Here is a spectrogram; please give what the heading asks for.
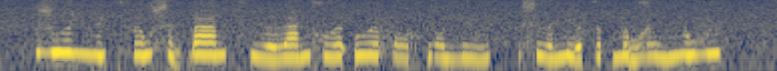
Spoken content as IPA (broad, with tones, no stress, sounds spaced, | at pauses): z u˧ ə̯ ɲ ə˨˦ j t̪ʰ ə˨˦ w s ə̰˧˨ n ɓ aː˧ n t̪ʰ i˧˩ ə̯ l a˨˦ n x u˨˦ ə̯ ʔ u˧ ə̯ f ɔ̤˨˩ h w ɔ̤˨˩ j l ɨ˧˩˨ | s ɨ˧˩ ə̯ n ḭ˧˨ ə̯ t̪ ə˨˩ p̚ m ə̰˧˨ w ɣ ə̤˨˩ w ɲ ə˧ w v ɨ˦˥ k̚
